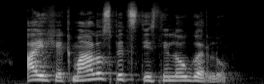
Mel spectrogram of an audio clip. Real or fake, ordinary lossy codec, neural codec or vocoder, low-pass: fake; none; vocoder, 44.1 kHz, 128 mel bands, Pupu-Vocoder; none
